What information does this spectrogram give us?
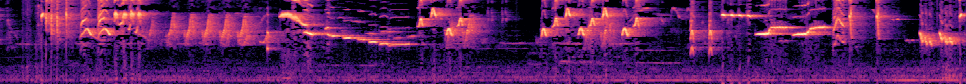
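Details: A white-browed shortwing lure song delivered as long, rapid, richly varied phrases of high chirps, trills and down-slurred whistles, with only short breaks between them.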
